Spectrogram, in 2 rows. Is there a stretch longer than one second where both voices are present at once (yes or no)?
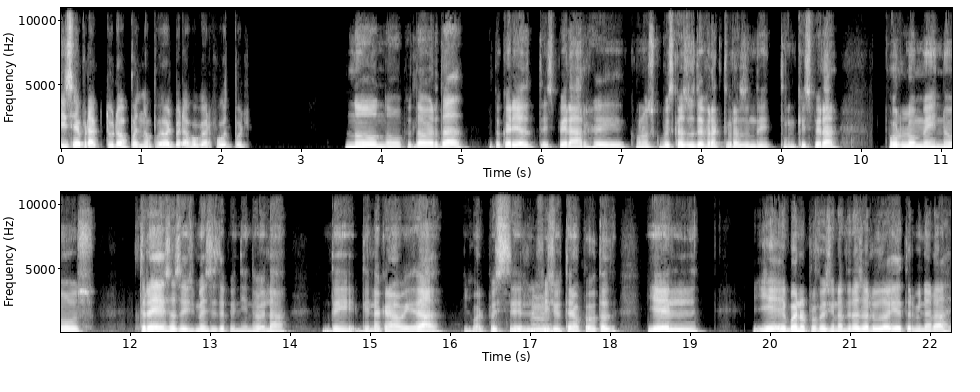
no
